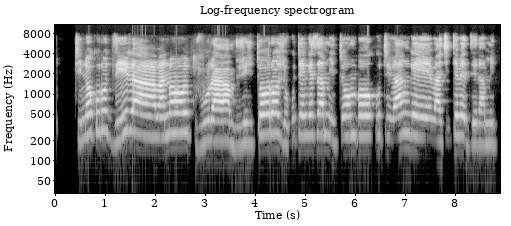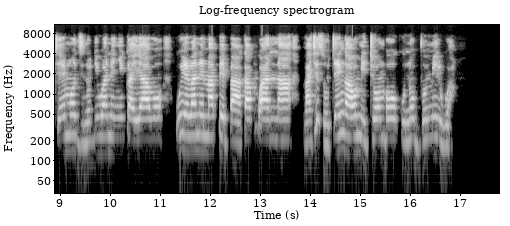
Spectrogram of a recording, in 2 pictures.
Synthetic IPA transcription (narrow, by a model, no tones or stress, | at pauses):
tino̞kuɾud͡ziraʋano̞b͡vuraʐito̞ɾo̞ʐe̞kute̞ŋɡe̞samito̞mbo̞kutiʋaŋɡe̞ʋat͡ʃi̥te̞ʋe̞d͡ze̞ɾamite̞mo̞d͡zino̞ɗiwane̞ɲikajaʋo̞uje̞ʋane̞mape̞paːkakwanaʋat͡ʃizo̞te̞ŋɡawo̞mito̞mbo̞kuno̞b͡vumiːrwa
